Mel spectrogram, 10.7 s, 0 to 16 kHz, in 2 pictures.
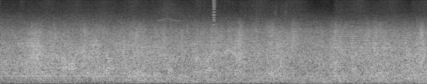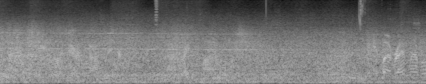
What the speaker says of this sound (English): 2608 taking off to Chicago O'Hare on a 737-800.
